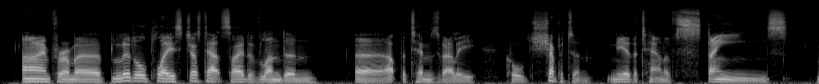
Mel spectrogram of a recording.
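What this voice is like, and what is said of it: Mixed London and BBC English accent. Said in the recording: “My accent is some horrible mishmash of kind of blue-collar London with upper-class BBC, Cambridge, slash living in Boston, New England mashup.”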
